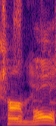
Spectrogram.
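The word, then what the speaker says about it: Termel: exactly what that is term ol sledge rhymes with thermal thermal you know his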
